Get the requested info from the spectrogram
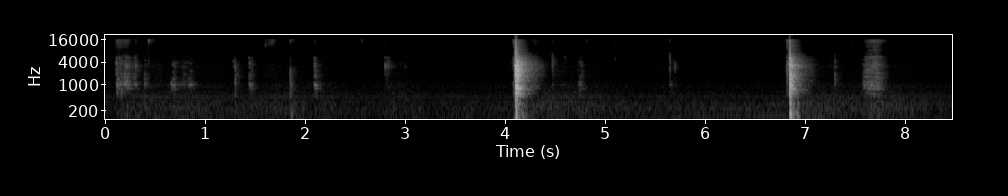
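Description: Chef's knife cutting cantaloupe on a cutting board: light knife taps and clicks, then two loud, sharp chops striking the board about three seconds apart, with a brief scrape near the end.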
